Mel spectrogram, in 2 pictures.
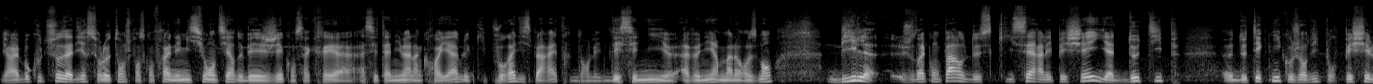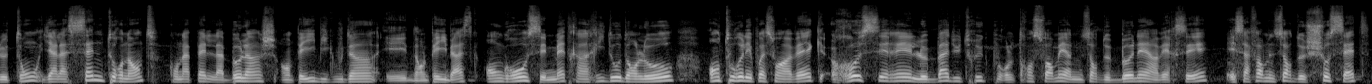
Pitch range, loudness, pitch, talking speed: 110-155 Hz, -24 LUFS, 130 Hz, 240 wpm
